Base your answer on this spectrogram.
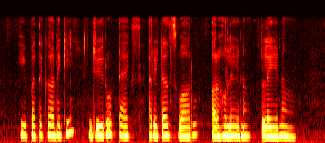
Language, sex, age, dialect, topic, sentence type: Telugu, female, 25-30, Southern, banking, question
